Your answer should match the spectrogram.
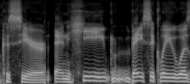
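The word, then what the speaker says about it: Kassir: So it's John Casir. That's how you say it. John Casier.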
